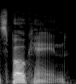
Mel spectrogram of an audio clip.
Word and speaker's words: Spokane: So it's but it but it, it kind of has to be pronounced that way because it's um uh cocaine flame in my bloodstream sold my coat when I hit Spokane. So like cocaine and in Spokane.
